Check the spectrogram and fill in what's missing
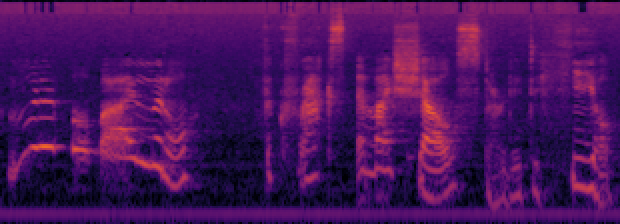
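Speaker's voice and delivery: put-on calm storybook reading to kids; story narration. A narrator's reading. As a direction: read it like a picture book at story time. Reads the story aloud.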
